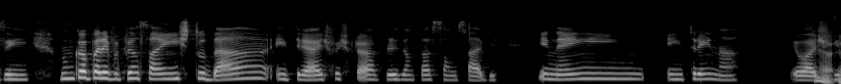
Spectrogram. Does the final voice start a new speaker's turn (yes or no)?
yes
